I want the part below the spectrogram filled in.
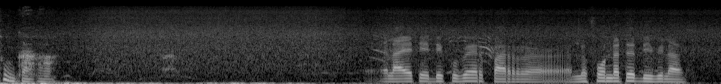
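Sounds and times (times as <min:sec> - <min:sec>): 
speech: 0:00.0 - 0:00.7, 0:03.8 - 0:07.0
waterfall roaring in a rocky bay: 0:00.0 - 0:07.2.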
